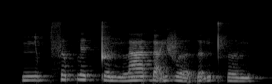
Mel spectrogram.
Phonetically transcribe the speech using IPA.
ɲə˨˩p̚sə˦˥p̚ le˦˥k̚ t̪ə˨˩nlaː˧ ɗa̰˧˥jvəː˧˩ ɗə̰˧˥nt̪ʰə˨˩n

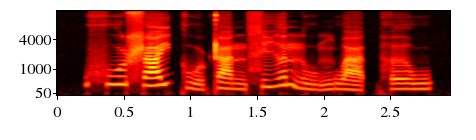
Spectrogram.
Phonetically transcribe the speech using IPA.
xu˧ʂa˧˥j ku˨˩˨ʈa˨˩nsi˧˥ə̯ nu˨˩˨ŋwa˨˩t̚hə˧w

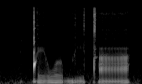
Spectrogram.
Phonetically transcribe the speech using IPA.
ǃɪ˨˩˦wʊ˨bi˨˩˦tʼa˨˩˦

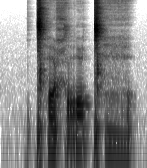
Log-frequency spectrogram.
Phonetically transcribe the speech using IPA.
ǀʰɛħrʏ ǀʰɛ̤

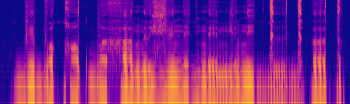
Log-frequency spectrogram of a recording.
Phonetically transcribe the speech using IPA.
be˧bo˨qʰo˧tˤ bɐ˦ha˧ nɨ˧vʲʉ˦ne˦ɡ ne˨mʲʉ˧ni˦˨ɡdɨ˨d | ɐ˧t

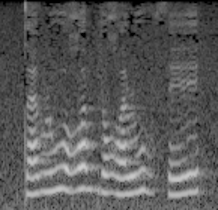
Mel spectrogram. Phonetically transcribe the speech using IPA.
t̪æ˨˦vɭuː˧˥˧ ʁʷæ˥vbjɯ˨˦ʁʷæ˨˦ɹuː˧˥˧v θe˨˦

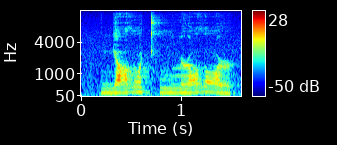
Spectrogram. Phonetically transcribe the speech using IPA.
ɲæðˤu cʰu lə˞ðˤə˞

